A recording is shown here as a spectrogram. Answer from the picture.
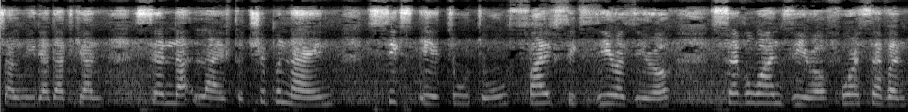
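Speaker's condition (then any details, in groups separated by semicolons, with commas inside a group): No condition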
